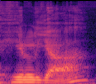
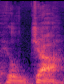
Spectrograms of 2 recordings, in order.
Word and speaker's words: Hilja: So the Hilja it's spelled Hilja, but it's pronounced Hilja, is $25 for a pair.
